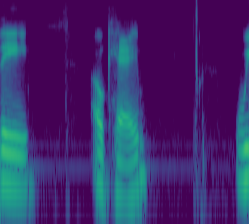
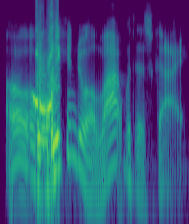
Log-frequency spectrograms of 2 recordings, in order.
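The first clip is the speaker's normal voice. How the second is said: excited; 7 dB louder than usual. Retold or imitated.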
